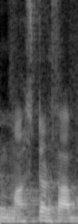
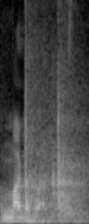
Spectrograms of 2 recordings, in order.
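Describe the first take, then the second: First: The word master is said in full. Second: The s sound is dropped from master. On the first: "मास्टर साहब बोल" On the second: "मास्टर को माटर"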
